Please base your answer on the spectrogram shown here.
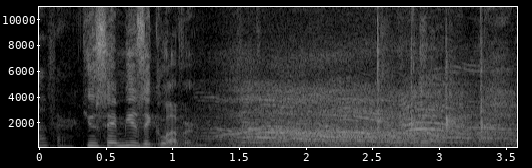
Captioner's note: audience groans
